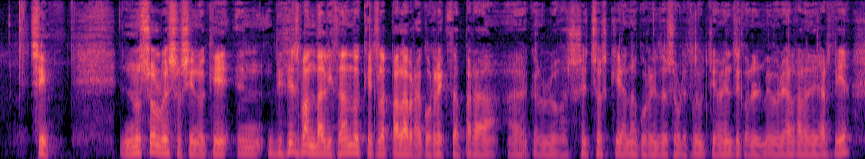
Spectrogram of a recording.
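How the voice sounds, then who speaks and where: A man at medium pitch, talking very fast with fairly even intonation, in a very clean recording with a silent background. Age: 70s. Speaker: republican association member. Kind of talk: radio interview. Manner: halting.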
